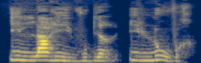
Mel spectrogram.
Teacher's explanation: Mais devant une voyelle, ce n'est pas le cas. On fait bien la liaison avec le L.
